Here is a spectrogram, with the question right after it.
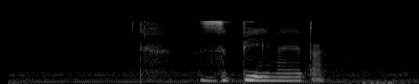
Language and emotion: Russian, angry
